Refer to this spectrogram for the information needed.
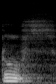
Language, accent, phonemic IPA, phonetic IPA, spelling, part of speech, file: Armenian, Eastern Armenian, /duɾs/, [duɾs], դուրս, postposition / adverb / noun, Hy-դուրս.ogg
- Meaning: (postposition) 1. outside 2. beyond 3. besides 4. over, above; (adverb) out (forms compound verbs as an adverb); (noun) 1. outside, outdoors 2. the outer part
